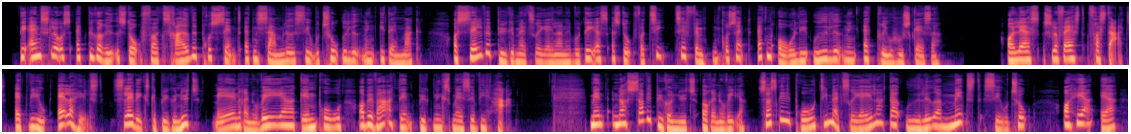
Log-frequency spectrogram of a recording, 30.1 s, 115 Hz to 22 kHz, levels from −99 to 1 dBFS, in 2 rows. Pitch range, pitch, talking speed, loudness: 150-210 Hz, 175 Hz, 150 wpm, -22 LUFS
